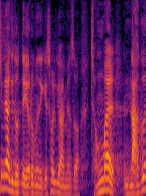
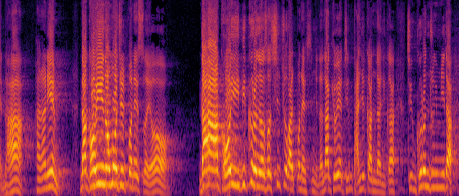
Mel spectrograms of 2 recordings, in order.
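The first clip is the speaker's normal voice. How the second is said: anguished cry to God; 3 semitones higher, 9 dB louder than usual. Acted. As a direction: cry out that you nearly fell away. Asaph crying out to God.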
